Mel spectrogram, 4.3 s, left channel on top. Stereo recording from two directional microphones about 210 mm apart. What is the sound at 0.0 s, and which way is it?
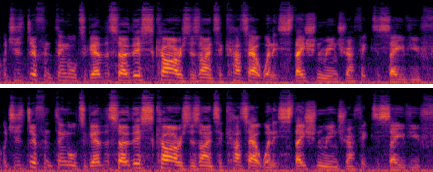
Speech, 15° right (ahead or behind).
